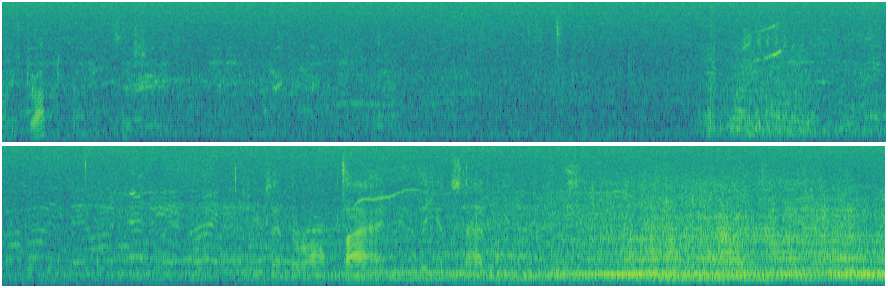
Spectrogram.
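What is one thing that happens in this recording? Race car engines rumble as the cars roll slowly past.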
